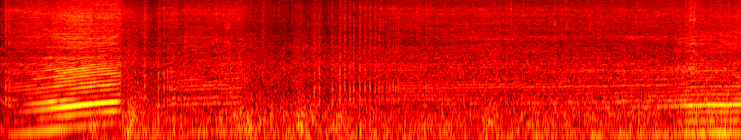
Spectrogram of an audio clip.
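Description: Lambretta two-stroke scooter engine under way: it revs up for about a second and a half, then the throttle closes and it runs at lower revs with a rough rumble of wind noise. Near the end it settles into a steadier, louder note.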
